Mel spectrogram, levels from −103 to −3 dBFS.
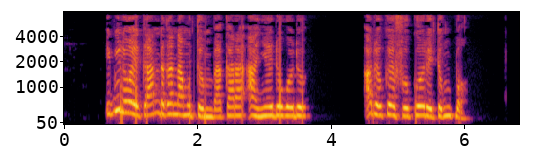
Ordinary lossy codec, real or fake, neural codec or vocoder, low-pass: MP3, 48 kbps; real; none; 7.2 kHz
